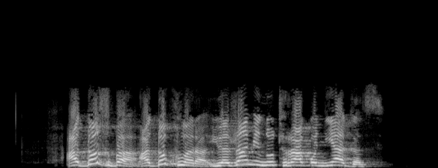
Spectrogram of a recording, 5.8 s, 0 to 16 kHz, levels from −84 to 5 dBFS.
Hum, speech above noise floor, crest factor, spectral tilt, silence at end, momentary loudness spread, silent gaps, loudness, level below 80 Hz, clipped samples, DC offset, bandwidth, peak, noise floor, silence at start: none; 49 dB; 12 dB; -4 dB/octave; 0.95 s; 3 LU; none; -14 LUFS; -62 dBFS; under 0.1%; under 0.1%; 7.8 kHz; -2 dBFS; -62 dBFS; 0.9 s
